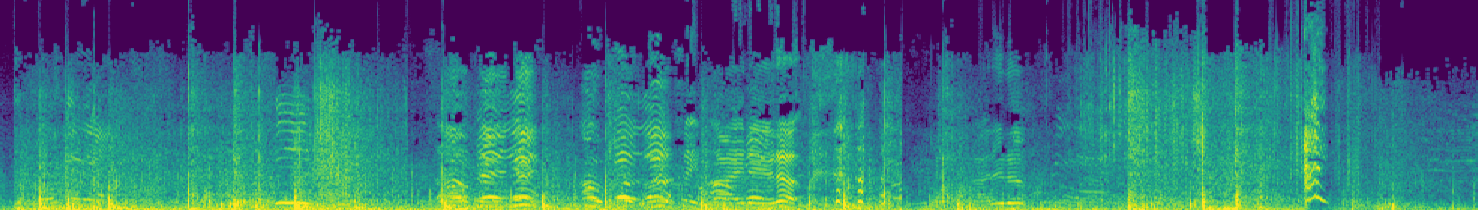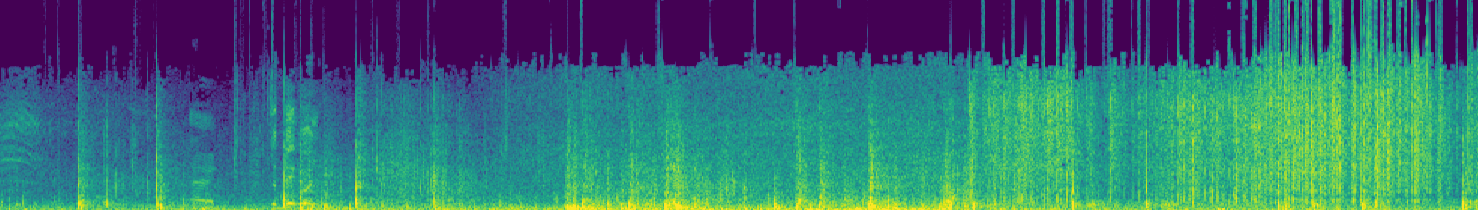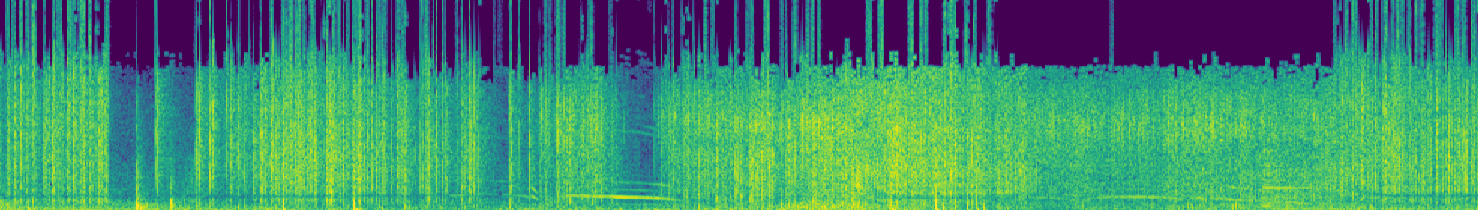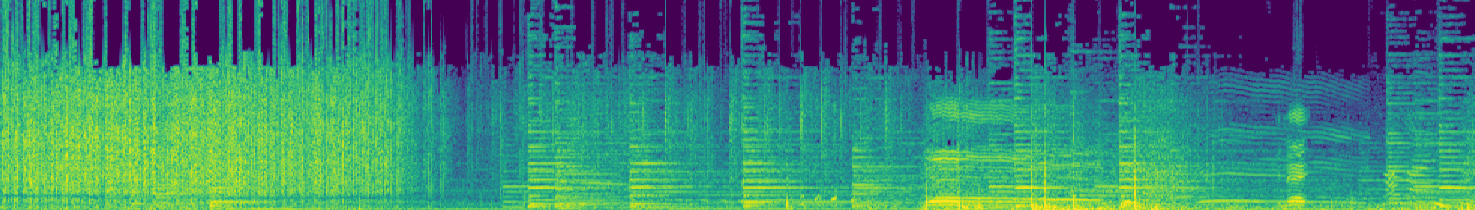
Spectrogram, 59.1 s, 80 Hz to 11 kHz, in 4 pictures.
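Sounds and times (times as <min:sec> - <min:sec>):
firework crackling and hissing: 0:00.0 - 0:59.0
sharp firework pops: 0:00.1 - 0:03.7, 0:10.8 - 0:40.9
firework whistles: 0:31.7 - 0:49.8.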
